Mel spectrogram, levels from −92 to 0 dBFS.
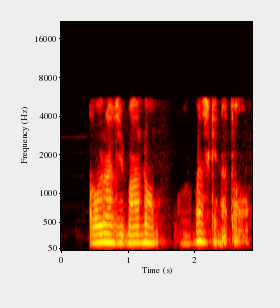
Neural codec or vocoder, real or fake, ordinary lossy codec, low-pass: vocoder, 22.05 kHz, 80 mel bands, HiFi-GAN; fake; Opus, 64 kbps; 5.4 kHz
